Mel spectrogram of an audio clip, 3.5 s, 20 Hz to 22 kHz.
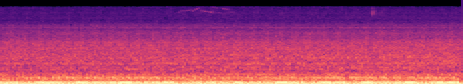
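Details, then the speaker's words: Kobelco SK200-10 excavator diesel after repair of the Mechatro controller for a battery charging warning: steady, even low rumble at idle with no knocks, misses or surging; starts and idles smoothly. "Let's try starting the engine It's already on, thank God, the error is"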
